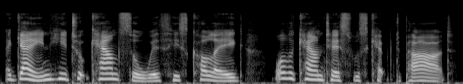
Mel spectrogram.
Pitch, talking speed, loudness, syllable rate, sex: 200 Hz, 170 wpm, -19 LUFS, 4.8 syllables/s, female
